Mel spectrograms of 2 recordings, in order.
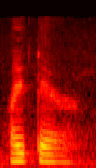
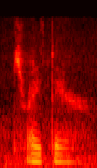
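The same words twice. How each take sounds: First: Said in the usual way. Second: Whisper. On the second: Acted. Repeats phrase, whispered echo.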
